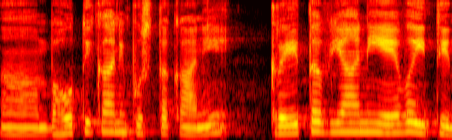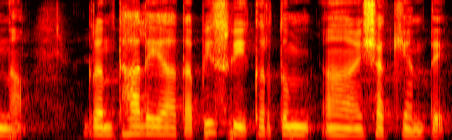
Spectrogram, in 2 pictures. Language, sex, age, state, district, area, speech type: Sanskrit, female, 30-45, Kerala, Ernakulam, urban, spontaneous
